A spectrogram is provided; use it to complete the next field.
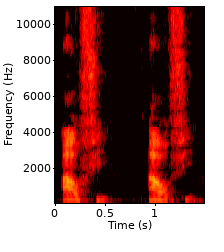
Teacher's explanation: Cuidado para não colocar uma vogal depois de F fazer Alf Alf que nós brasileiros a gente tem essa mania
